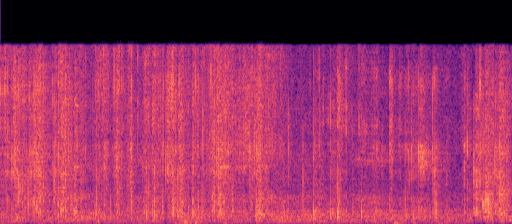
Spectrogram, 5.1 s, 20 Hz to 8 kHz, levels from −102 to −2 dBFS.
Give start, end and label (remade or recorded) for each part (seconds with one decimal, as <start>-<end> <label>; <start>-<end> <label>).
0.0-2.4 recorded; 2.4-5.1 remade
